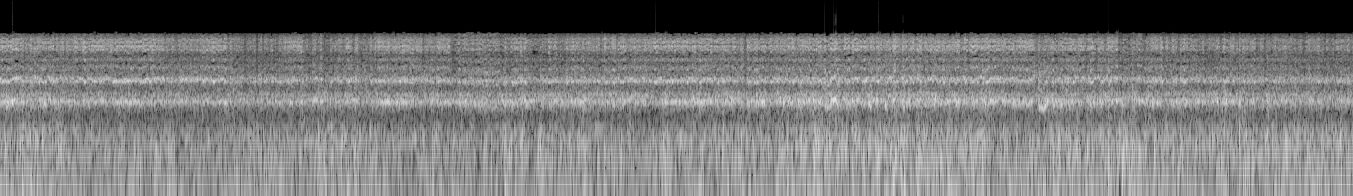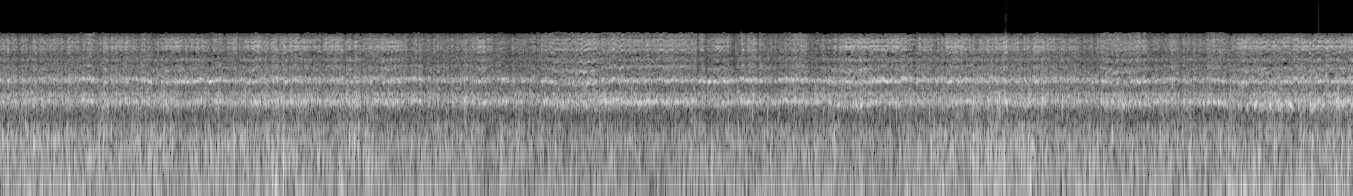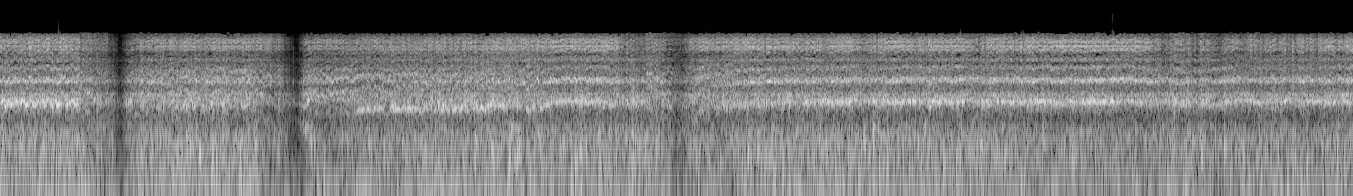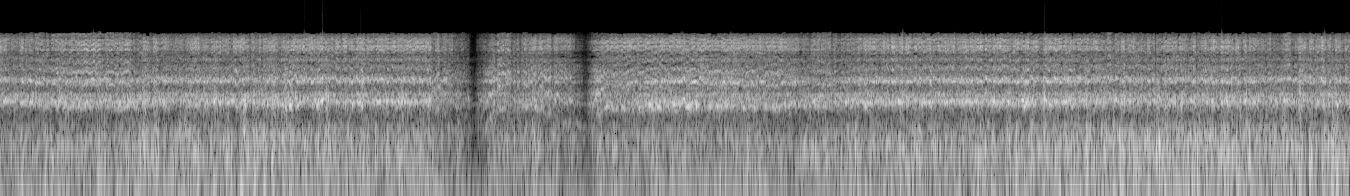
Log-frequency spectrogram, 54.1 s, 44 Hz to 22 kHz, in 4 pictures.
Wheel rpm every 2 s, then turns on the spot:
230, 230, 230, 230, 230, 230, 230, 230, 230, 230, 230, 230, 230, 190, 140, 120, 190, 200, 230, 230, 230, 230, 160, 140, 210, 230, 230.
none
